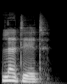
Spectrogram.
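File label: "leaded", English, British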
